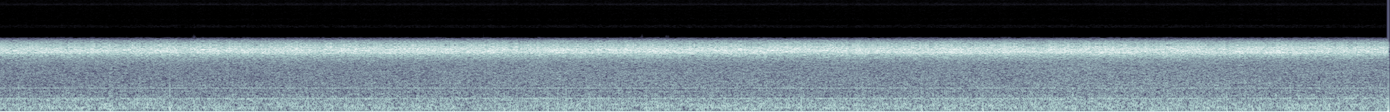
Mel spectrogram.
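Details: Hundreds or thousands of cicadas calling together in Chicago, a loud, unbroken, hissing drone that holds steady for the whole stretch, over a heavy low rumble of background noise.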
